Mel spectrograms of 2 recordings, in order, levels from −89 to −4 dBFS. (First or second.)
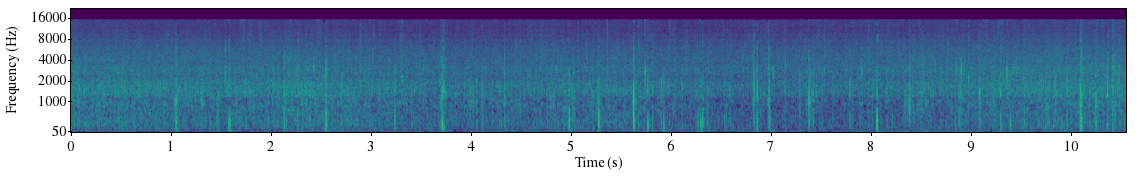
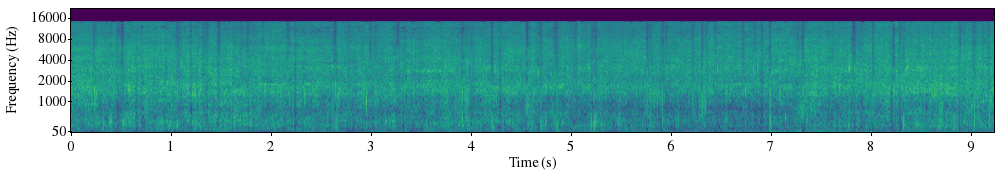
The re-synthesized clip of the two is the second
